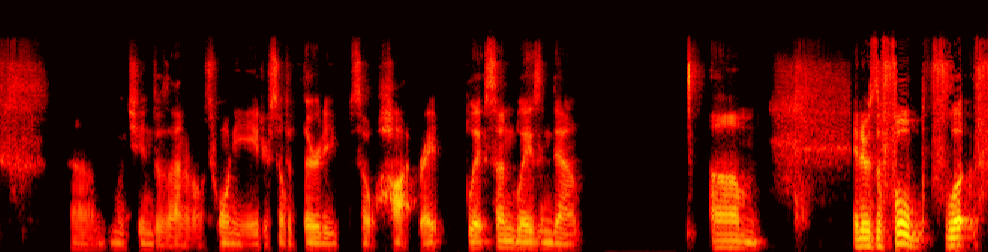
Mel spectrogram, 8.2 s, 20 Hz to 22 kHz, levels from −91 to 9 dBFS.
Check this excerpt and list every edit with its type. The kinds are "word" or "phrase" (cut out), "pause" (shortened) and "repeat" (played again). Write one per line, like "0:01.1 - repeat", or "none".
0:01.3 - word
0:02.4 - phrase
0:07.1 - pause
